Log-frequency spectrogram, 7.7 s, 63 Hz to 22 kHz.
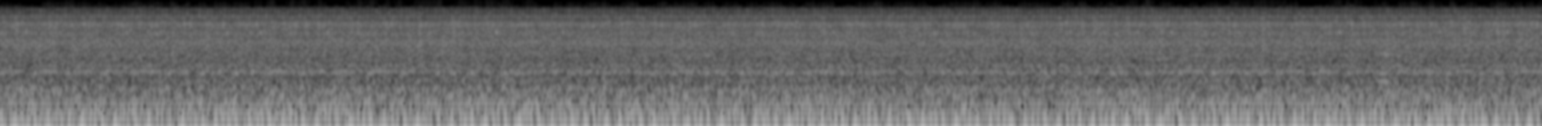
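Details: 2009 Hemi 1500 TRX4 auction truck, first start after months of rebuilding: smooth steady V8 idle pulsing about three times a second, about 87 psi oil pressure, no misses, ticks, knocks or jerking as before while warming; normal idle.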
